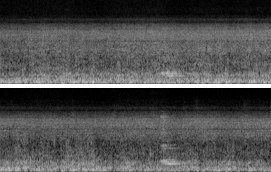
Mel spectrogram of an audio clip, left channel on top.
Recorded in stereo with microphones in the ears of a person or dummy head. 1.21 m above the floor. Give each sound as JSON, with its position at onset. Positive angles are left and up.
{"t": 1.6, "sound": "a cowbell", "side_deg": -25, "distance_m": 6.0}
